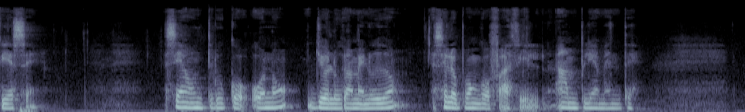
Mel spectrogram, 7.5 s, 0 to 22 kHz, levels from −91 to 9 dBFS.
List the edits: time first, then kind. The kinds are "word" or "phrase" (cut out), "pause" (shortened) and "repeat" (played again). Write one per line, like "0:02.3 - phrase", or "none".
0:03.0 - pause
0:03.4 - word
0:05.6 - word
